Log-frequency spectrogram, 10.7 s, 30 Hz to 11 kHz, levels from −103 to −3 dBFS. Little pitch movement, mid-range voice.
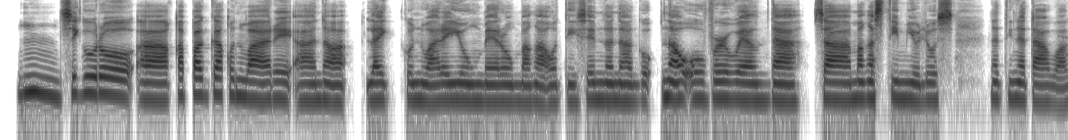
Yes: narrow, 1.6 semitones; medium, 170 Hz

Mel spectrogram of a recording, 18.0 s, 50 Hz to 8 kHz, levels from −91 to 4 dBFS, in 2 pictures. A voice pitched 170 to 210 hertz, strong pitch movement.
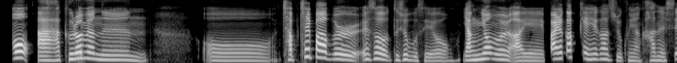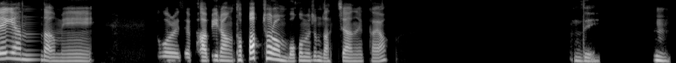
Yes: high, 190 Hz; wide, 5.9 semitones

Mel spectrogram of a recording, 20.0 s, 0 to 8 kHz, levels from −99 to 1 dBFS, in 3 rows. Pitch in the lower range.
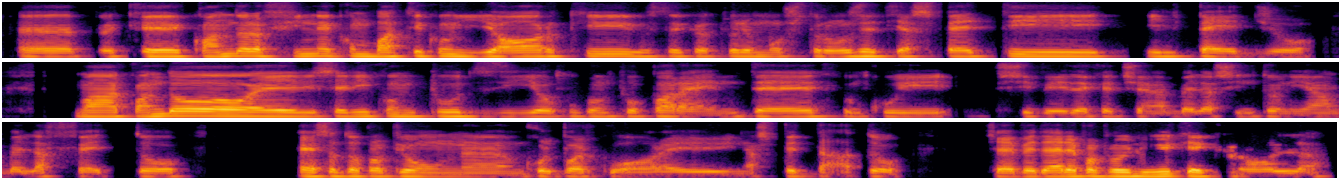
Yes: low, 110 Hz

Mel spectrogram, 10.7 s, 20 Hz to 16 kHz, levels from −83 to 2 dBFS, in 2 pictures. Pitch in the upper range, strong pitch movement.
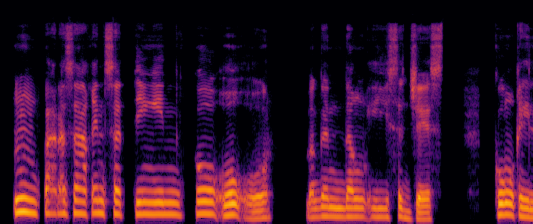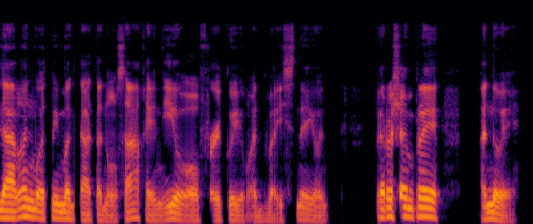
No: medium, 140 Hz; wide, 8.2 semitones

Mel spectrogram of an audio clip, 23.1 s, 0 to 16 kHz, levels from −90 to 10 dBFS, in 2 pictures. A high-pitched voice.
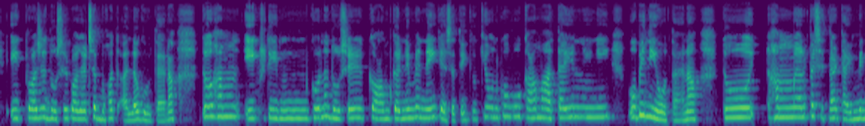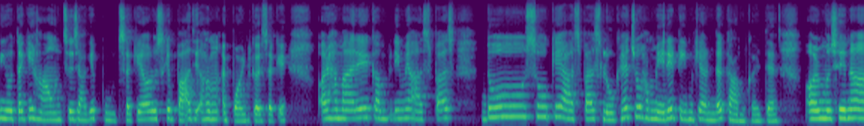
Yes: high, 245 Hz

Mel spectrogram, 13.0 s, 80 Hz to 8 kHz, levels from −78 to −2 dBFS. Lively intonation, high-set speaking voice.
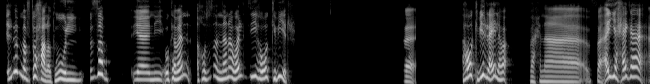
Yes: wide, 5.8 semitones; very high, 275 Hz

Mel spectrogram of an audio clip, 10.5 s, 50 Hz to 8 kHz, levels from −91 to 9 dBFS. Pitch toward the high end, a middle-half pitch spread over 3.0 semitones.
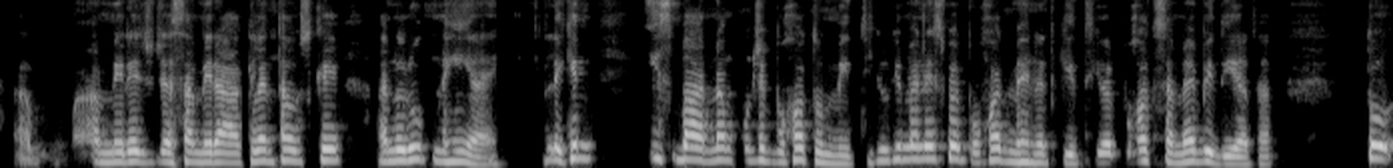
No: medium, 180 Hz; average, 3.6 semitones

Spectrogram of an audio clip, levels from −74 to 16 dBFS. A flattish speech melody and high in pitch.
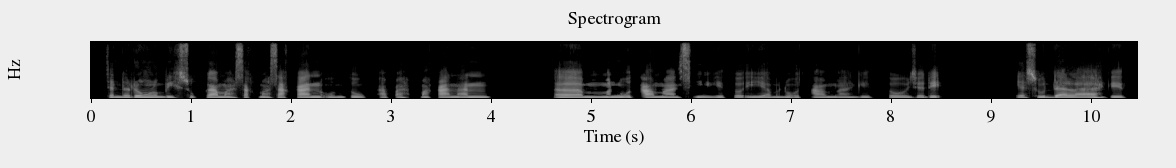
No: narrow, 1.3 semitones; low, 135 Hz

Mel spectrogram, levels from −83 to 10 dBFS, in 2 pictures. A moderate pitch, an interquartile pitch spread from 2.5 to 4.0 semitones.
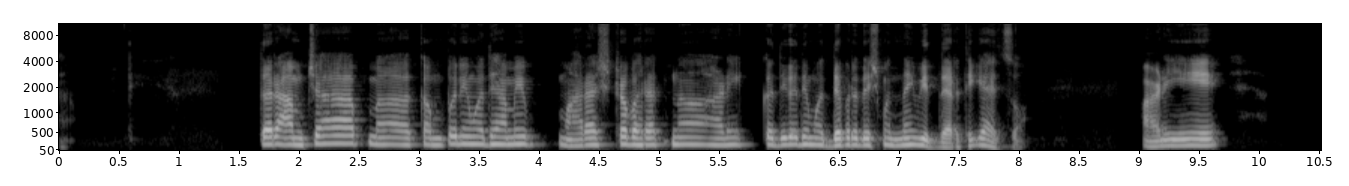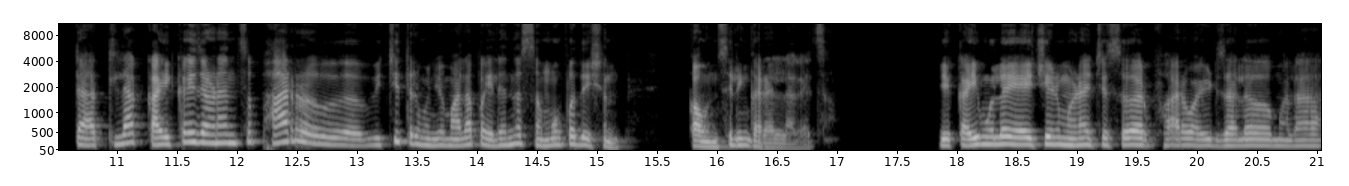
Yes: medium, 175 Hz; average, 2.8 semitones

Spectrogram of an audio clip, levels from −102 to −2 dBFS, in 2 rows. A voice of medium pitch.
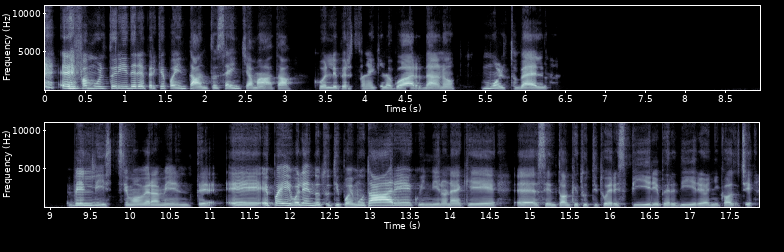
Yes: medium, 170 Hz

